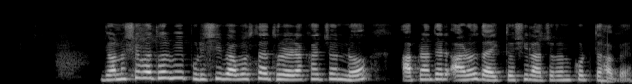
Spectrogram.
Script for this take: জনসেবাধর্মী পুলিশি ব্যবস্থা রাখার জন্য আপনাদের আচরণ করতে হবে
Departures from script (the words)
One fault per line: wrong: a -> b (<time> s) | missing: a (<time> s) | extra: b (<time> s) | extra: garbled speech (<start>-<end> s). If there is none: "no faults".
extra: ধরে (2.7 s)
extra: আরও দায়িত্বশীল (4.6 s)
